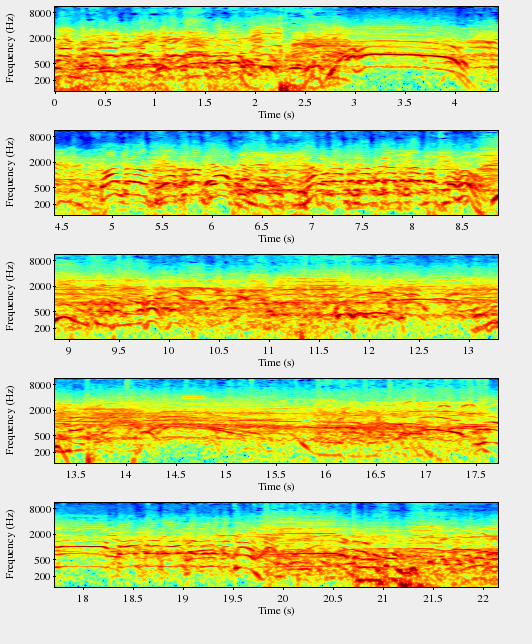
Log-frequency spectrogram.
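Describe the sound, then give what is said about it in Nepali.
A crowd hooting and shouting at a sports game at Tundikhel in Tansen, Palpa. Many overlapping voices form a dense, continuous roar that stays loud from start to finish. “Hooting आउँदैछ अहिले”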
